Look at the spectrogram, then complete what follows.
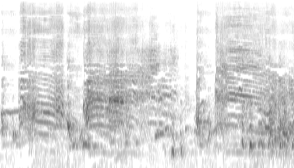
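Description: A young child screaming and crying in three long, high-pitched cries with short breaks between them.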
